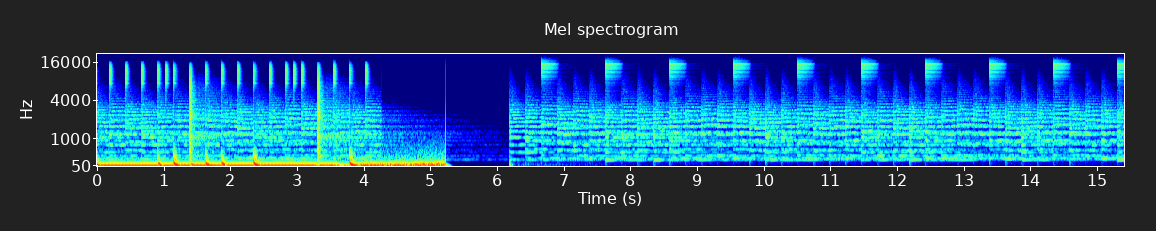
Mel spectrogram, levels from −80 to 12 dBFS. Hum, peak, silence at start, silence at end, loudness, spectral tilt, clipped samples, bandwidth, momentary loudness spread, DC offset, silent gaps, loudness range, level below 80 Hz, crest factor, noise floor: none; 0 dBFS; 0 s; 0 s; -15 LUFS; -5 dB/octave; under 0.1%; 18 kHz; 19 LU; under 0.1%; none; 14 LU; -14 dBFS; 14 dB; -60 dBFS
